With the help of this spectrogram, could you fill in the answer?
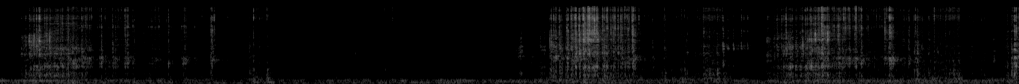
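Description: A solid green rectangular bar of soap with a scored surface, held in hand, is shaved into small cubes with a utility knife blade. Quiet, bright, crisp scraping and crackling cuts come in bursts, with the loudest flurries near the start, around the six-second mark and again toward the end, separated by softer stretches.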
